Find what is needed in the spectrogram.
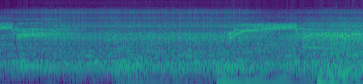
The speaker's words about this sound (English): your radio flares up again. So you hear it, and the static starts going crazy. You hear a voice again.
